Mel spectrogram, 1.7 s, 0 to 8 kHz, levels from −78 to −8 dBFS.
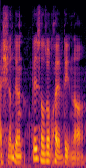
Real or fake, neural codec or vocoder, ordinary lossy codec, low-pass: fake; autoencoder, 22.05 kHz, a latent of 192 numbers a frame, VITS, trained on many speakers; none; 7.2 kHz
